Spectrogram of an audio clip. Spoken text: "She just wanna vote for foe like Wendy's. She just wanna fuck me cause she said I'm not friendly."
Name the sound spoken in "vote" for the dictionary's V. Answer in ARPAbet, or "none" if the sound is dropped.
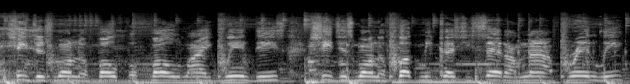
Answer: F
